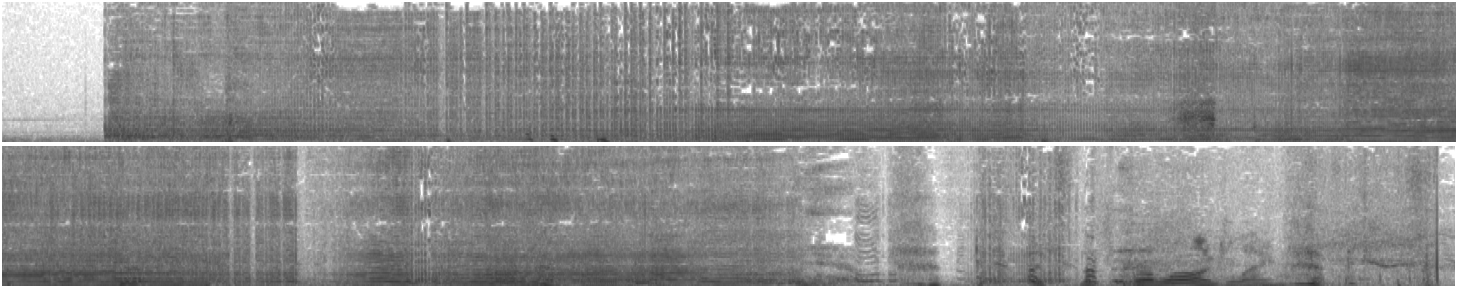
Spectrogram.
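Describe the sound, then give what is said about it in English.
A long, buzzy fart stretches on for several seconds, its raspy tone wavering and then climbing higher in pitch before sputtering out in a few short bursts near the end. “Changing a key in mid-fart is death-defying.”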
